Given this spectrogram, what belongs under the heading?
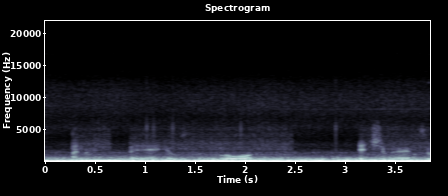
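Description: A Socata TB10 light single-engine aircraft drones at high power on its takeoff roll, a steady loud cabin hum with a strong low throb throughout, as a voice speaks faintly over it.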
